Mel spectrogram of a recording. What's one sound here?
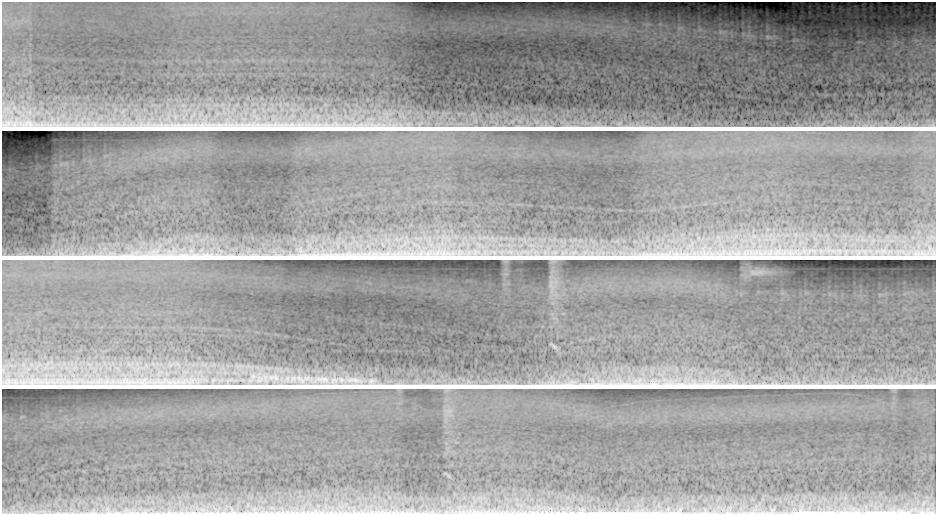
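A bus engine rumbles and revs up and down, rising and falling in pitch.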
